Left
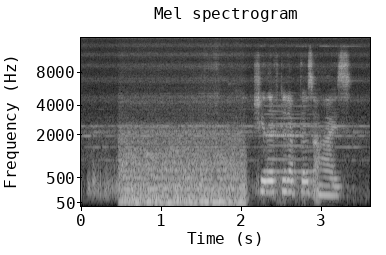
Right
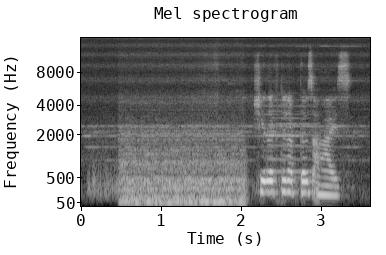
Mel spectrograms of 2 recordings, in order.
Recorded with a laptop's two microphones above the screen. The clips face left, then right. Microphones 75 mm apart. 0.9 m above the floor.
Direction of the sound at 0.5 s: 25° left (ahead or behind).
